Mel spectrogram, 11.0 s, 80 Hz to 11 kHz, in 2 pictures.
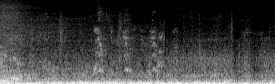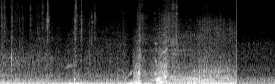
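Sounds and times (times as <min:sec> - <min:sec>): engine revving: 0:00.0 - 0:01.2, 0:07.9 - 0:10.3
car engine rumbling: 0:00.0 - 0:11.0.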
